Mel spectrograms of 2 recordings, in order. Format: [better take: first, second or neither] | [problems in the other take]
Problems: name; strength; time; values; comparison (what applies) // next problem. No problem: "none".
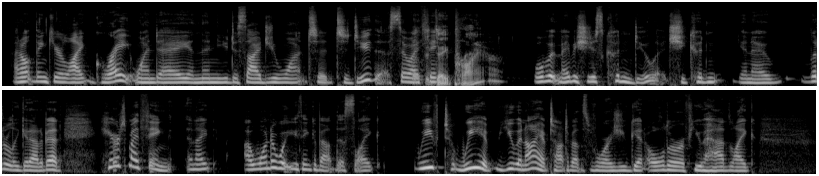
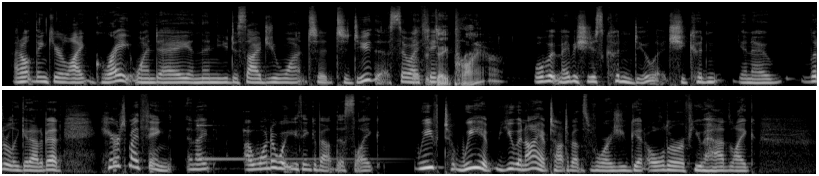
first | doorbell; faint; from 10 to 12 s; peak 10 dB below the speech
